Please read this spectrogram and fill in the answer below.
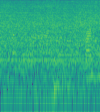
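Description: Fire truck's diesel engine running steadily, a constant mechanical noise with a faint steady whine through it. A voice says a couple of words near the end.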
